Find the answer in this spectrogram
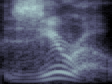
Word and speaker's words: Xero: application which would either be QuickBooks online or xero which is spelled x-e-r-o we'll be doing quite a bit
